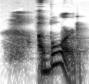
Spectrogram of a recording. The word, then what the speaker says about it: aboard: at the first word aboard use the or sound like floor and more plus the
